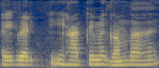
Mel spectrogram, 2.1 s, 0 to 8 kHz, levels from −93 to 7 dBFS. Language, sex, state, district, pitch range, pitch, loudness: Bhojpuri, female, Uttar Pradesh, Gorakhpur, 175-185 Hz, 180 Hz, -16 LUFS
